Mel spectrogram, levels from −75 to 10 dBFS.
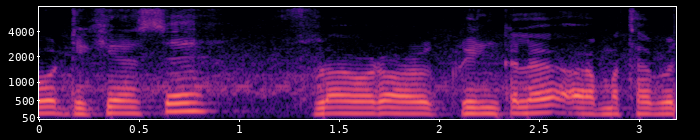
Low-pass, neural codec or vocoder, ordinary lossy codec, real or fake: none; none; none; real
